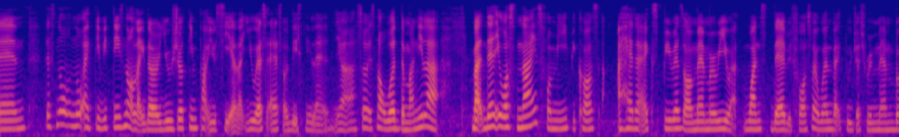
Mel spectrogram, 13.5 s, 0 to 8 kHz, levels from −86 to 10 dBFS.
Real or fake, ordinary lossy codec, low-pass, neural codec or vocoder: fake; none; 7.2 kHz; autoencoder, 48 kHz, 128 numbers a frame, DAC-VAE, trained on Japanese speech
